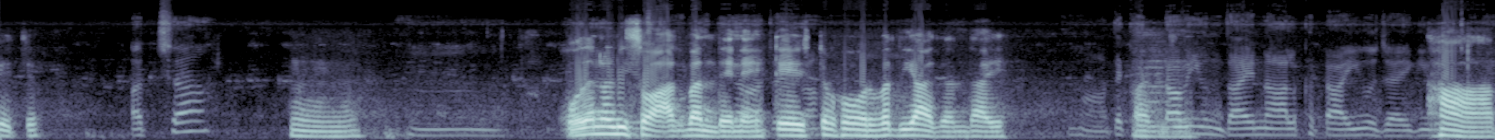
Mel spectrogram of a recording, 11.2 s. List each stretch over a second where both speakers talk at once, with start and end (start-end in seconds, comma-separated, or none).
4.6-6.9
